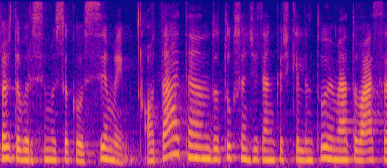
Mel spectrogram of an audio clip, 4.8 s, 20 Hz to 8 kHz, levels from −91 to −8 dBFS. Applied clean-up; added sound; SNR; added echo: none; none; none; none.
